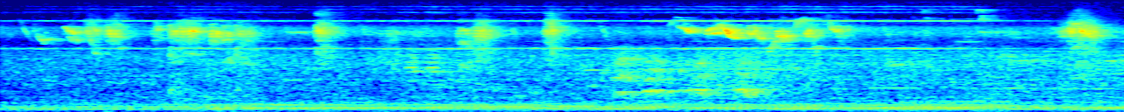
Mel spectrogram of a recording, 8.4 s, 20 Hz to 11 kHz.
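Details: A double-collared seedeater, dated 14 October 2017, sings short, high, chirping notes in loose bursts every second or so, over a steady low hum and background noise.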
